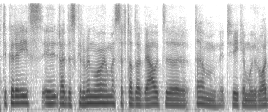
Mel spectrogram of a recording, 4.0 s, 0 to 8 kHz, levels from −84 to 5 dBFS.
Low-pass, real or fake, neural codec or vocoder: 7.2 kHz; fake; codec, 16 kHz in and 24 kHz out, 0.6 kbps, FocalCodec, streaming, 2048 codes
